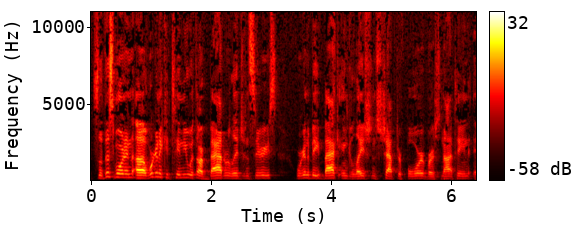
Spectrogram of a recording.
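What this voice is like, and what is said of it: Stronger Southern US accent. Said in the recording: “I was back down south, so my accent started coming back a little bit stronger. So you might have to really listen to understand what I'm saying”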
